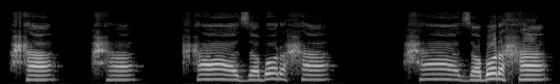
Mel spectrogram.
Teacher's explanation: গলা চেপে আপনাদের পড়তে হবে কিন্তু, মুখ দিয়ে হালকা বাতাস বের করে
